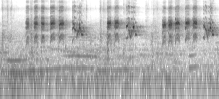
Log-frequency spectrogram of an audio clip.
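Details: Sooty-headed bulbul singing: three bursts of bright, chattering notes, each a rapid run of four or five clipped chirps ending in a short slurred twist, separated by brief pauses.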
